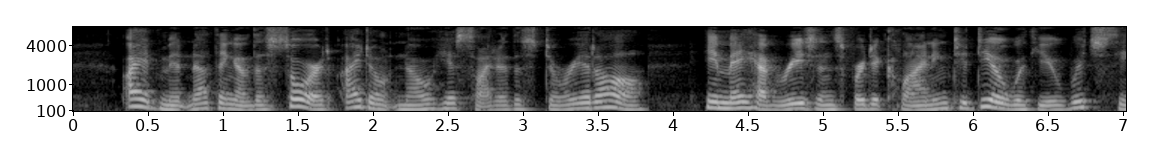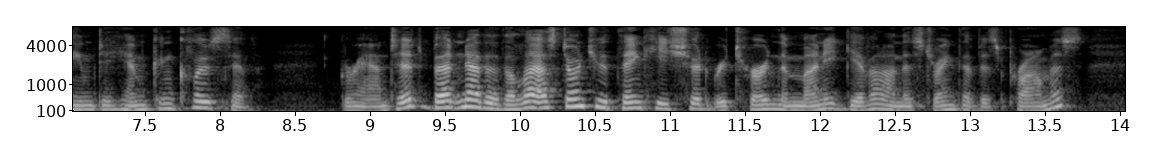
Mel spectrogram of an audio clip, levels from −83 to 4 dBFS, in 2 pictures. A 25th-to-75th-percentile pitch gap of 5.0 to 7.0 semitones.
Yes: wide, 5.6 semitones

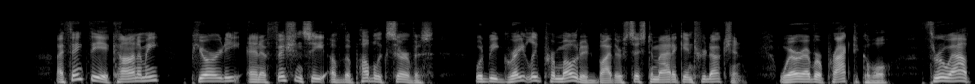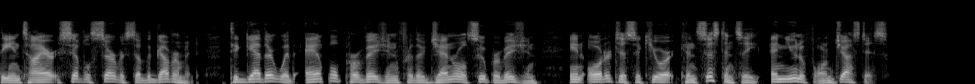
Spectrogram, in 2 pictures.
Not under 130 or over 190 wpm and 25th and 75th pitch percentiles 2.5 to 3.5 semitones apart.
No: average, 140 wpm; average, 4.9 semitones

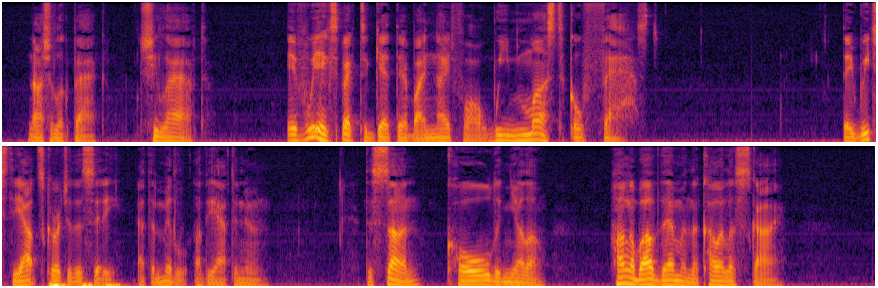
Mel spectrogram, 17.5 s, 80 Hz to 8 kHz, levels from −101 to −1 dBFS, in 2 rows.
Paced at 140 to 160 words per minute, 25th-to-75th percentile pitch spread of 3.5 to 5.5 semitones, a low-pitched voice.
Yes: average, 150 wpm; average, 4.4 semitones; very low, 90 Hz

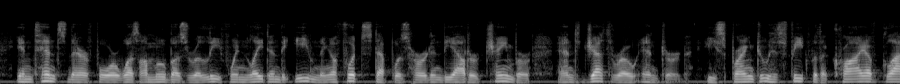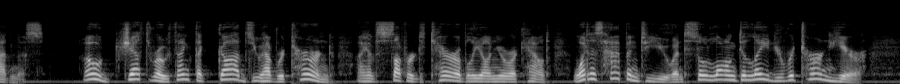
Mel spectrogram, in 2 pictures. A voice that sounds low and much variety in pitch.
Yes: low, 130 Hz; wide, 5.8 semitones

